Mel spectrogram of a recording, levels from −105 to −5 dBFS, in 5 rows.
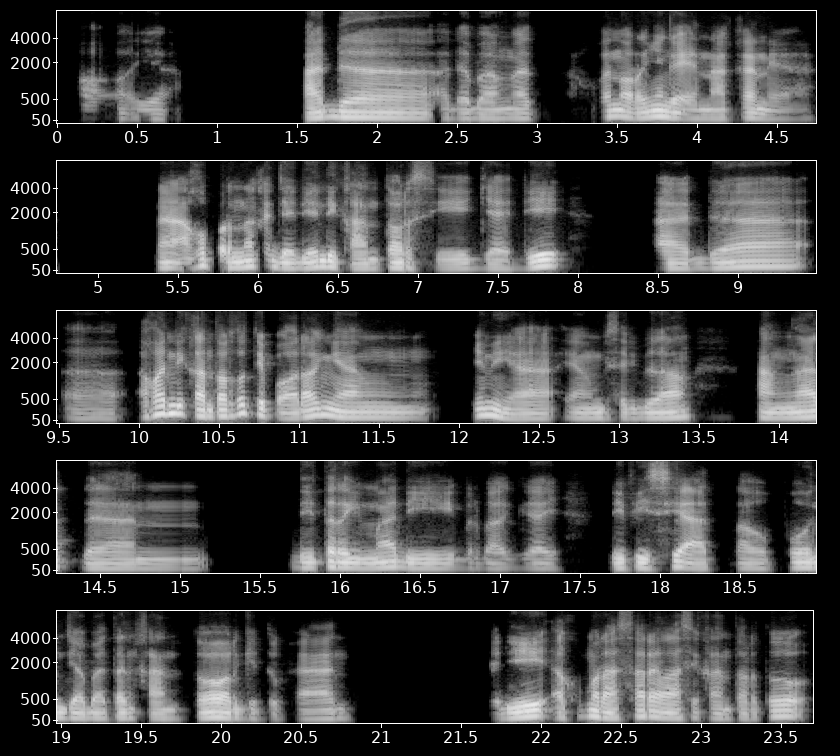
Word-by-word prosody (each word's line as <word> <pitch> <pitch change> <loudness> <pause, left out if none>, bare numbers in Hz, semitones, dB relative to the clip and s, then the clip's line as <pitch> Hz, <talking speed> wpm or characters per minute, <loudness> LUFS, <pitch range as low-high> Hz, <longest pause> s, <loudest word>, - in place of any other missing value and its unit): Oh, 85 +1 -15
iya. 85 -1 -12 0.9
Ada 105 +2 +4 0.5
ada 85 0 -9
banget! 90 +1 -4 0.2
Aku - - -40
kan 115 - -1
orangnya 105 +3 +2
nggak 80 -5 +3
enakan 85 +4 -1
ya. 75 0 -14 0.8
Nah, 100 0 +4
aku 130 - 0
pernah 105 +3 +3
kejadian 100 -1 +2
di 110 - +4
kantor 85 +1 0
sih. 85 +1 -6
Jadi 90 - +2 0.6
ada 90 +2 -1 0.6
eee, 85 -1 -13 0.2
aku - - -4
kan - - +5
di 165 - +1
kantor 125 0 +6 0.2
tipe 135 - +1
orang 115 +10 +4
yang, 100 -3 +3 0.7
ini 135 -1 +3
ya, 85 0 -1
yang 95 0 -4
bisa 90 - -12
dibilang 95 +2 +1 0.5
hangat 100 +3 +2
dan 85 -1 -3 1.0
diterima 100 0 +2
di 90 -2 -3
berbagai 85 -1 -9 0.3
divisi 95 -1 0
ataupun 90 +3 -2
jabatan 90 -1 -2
kantor 85 +4 +2
gitu - - -14
kan. 80 +2 -4 0.9
Jadi 110 +6 +5
aku - - -5
merasa 100 0 +2
relasi 95 -5 +2
kantor 85 0 -7
tuh 115 +1 +2
95 Hz, 125 wpm, -24 LUFS, 85-100 Hz, 1.0 s, kantor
